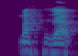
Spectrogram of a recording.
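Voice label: "mazhab", Malay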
